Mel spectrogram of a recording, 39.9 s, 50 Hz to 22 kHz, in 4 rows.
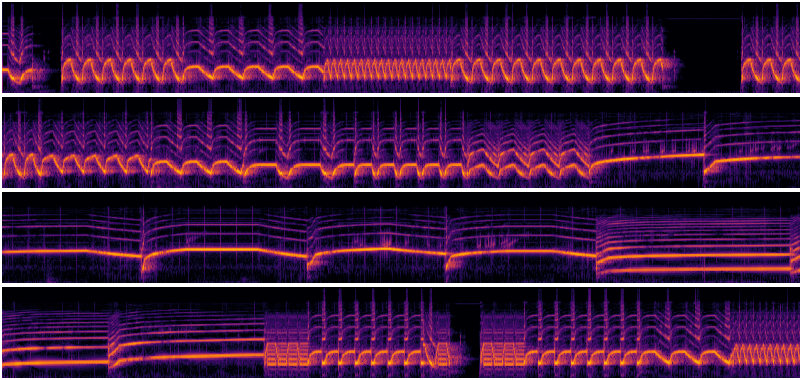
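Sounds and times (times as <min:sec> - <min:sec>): electronic siren tones: 0:00.0 - 0:08.4, 0:09.2 - 0:39.9.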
